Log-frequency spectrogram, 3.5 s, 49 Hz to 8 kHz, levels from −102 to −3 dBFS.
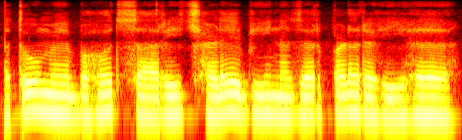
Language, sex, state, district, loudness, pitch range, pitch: Hindi, male, Jharkhand, Ranchi, -14 LUFS, 120-125 Hz, 120 Hz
